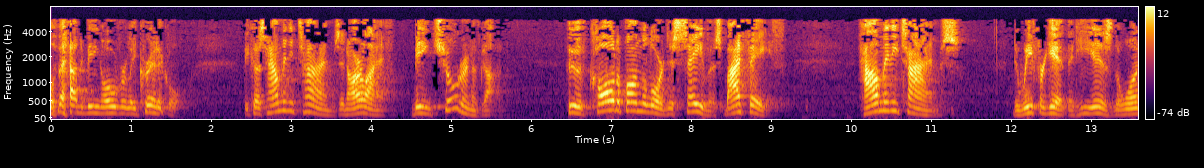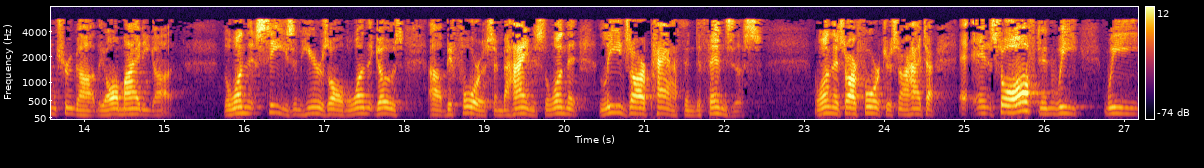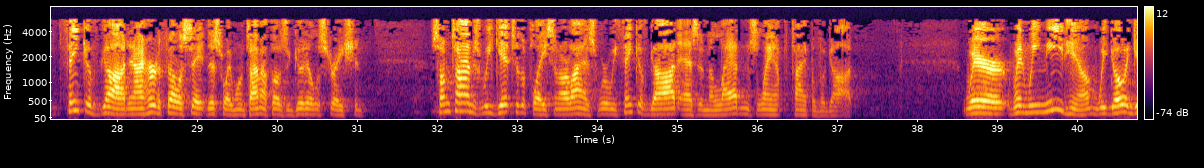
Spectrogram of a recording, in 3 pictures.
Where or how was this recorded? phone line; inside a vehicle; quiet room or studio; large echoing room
large echoing room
